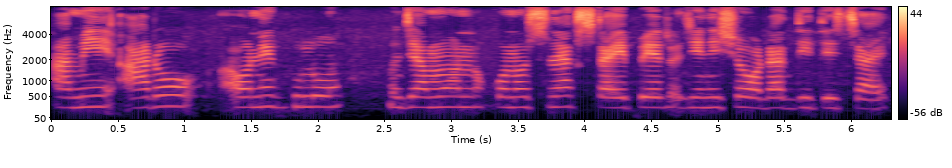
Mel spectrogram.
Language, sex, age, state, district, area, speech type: Bengali, female, 60+, West Bengal, Purba Medinipur, rural, spontaneous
